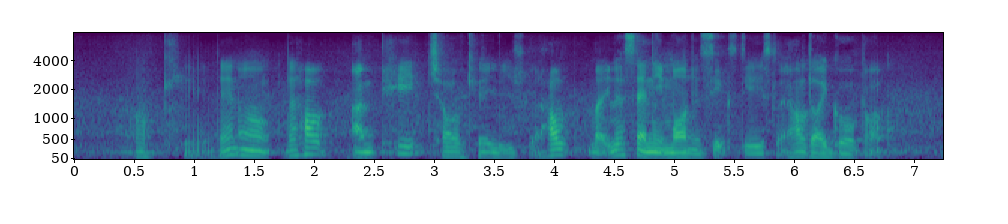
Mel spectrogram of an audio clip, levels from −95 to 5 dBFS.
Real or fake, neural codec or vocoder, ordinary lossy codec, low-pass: fake; codec, 16 kHz, 2 kbps, X-Codec, HuBERT features, trained on balanced general audio; none; none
